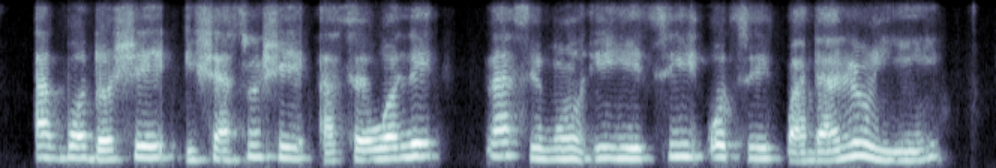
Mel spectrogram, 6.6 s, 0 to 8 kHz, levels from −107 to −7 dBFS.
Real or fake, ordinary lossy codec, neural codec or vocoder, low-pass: fake; Opus, 32 kbps; codec, 16 kHz, 2 kbps, FreqCodec, smaller model; 7.2 kHz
